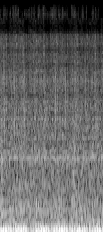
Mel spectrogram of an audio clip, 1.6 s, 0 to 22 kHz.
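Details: 1979 Porsche 924 after timing belt work, cold start in snowy weather: low, slightly uneven, loping idle. It should smooth out once the warm-up regulator heats, and blipping the throttle cold would stall it.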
